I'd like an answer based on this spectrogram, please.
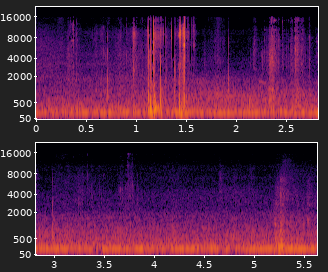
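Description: Steady low hum of a stationary Alstom tram's onboard equipment, heard inside the driver's cab. A few sharp knocks cut through it: a loud pair a little over a second in, then fainter ones later and near the end.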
